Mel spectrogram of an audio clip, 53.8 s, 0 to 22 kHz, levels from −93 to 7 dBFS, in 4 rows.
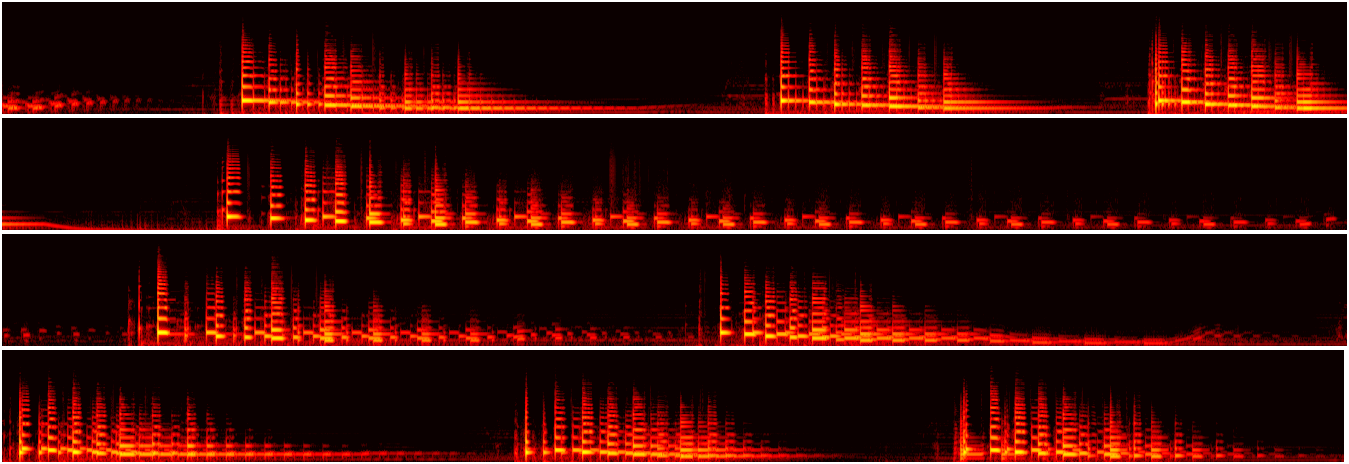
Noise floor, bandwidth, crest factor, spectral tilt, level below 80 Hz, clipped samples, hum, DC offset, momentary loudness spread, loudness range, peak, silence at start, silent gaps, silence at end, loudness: -82 dBFS; 7 kHz; 24 dB; -7.5 dB/octave; -70 dBFS; under 0.1%; none; under 0.1%; 23 LU; 15 LU; -10 dBFS; 0 s; none; 1.2 s; -31 LUFS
